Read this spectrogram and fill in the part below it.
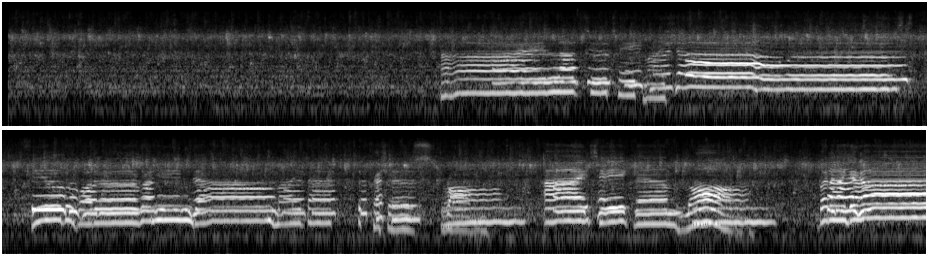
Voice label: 2 voices shower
